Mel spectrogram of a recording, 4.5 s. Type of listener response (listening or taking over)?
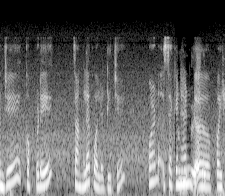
listening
